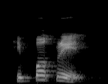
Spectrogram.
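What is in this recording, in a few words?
"hipokrit", Malay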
